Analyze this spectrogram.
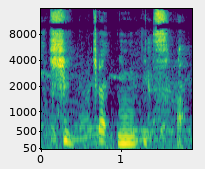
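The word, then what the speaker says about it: Chichen Itza: At the end, we pronounce like ha. Ha means water. Chichen-Itza.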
